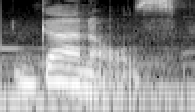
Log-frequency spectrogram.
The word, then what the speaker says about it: gunwales: Before I begin reading the poem itself, I'd like to introduce you to a word spelled G-U-N-W-A-L-E-S, and it's pronounced gunnels, and it refers to the upper edge of the side of a boat.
